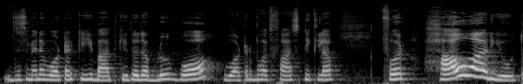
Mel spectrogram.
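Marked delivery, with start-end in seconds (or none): 3.8-5.2 how lifted high, are you dropped low, slow. Shown as a demonstration. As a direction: sing how up high then let are you fall. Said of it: "तो how बहुत ऊपर हुआ ... are you नीचे चला गया". (how ऊपर, are you नीचे)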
